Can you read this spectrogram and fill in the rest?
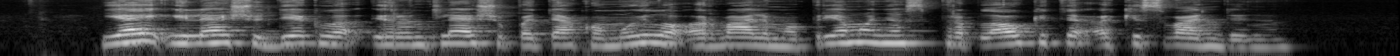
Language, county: Lithuanian, Vilnius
